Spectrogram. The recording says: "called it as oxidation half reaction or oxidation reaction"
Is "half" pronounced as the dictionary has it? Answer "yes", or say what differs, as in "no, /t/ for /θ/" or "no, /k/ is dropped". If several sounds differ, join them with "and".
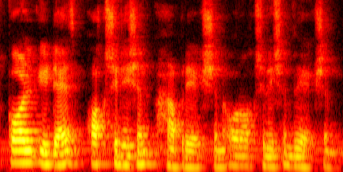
no, /p/ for /f/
